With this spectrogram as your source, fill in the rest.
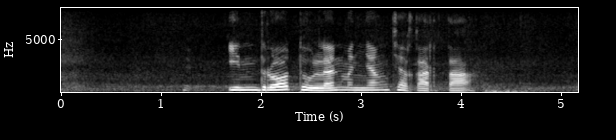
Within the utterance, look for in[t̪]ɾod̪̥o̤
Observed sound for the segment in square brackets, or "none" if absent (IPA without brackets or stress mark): d̪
